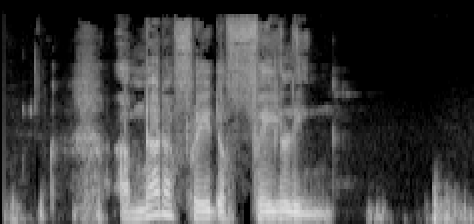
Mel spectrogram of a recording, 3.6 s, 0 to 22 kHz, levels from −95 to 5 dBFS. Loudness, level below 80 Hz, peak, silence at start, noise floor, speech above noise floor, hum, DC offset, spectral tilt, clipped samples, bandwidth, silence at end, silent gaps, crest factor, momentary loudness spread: -15 LUFS; -50 dBFS; 0 dBFS; 0.05 s; -39 dBFS; 24 dB; none; under 0.1%; -5 dB/octave; under 0.1%; 16.5 kHz; 0 s; none; 16 dB; 19 LU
